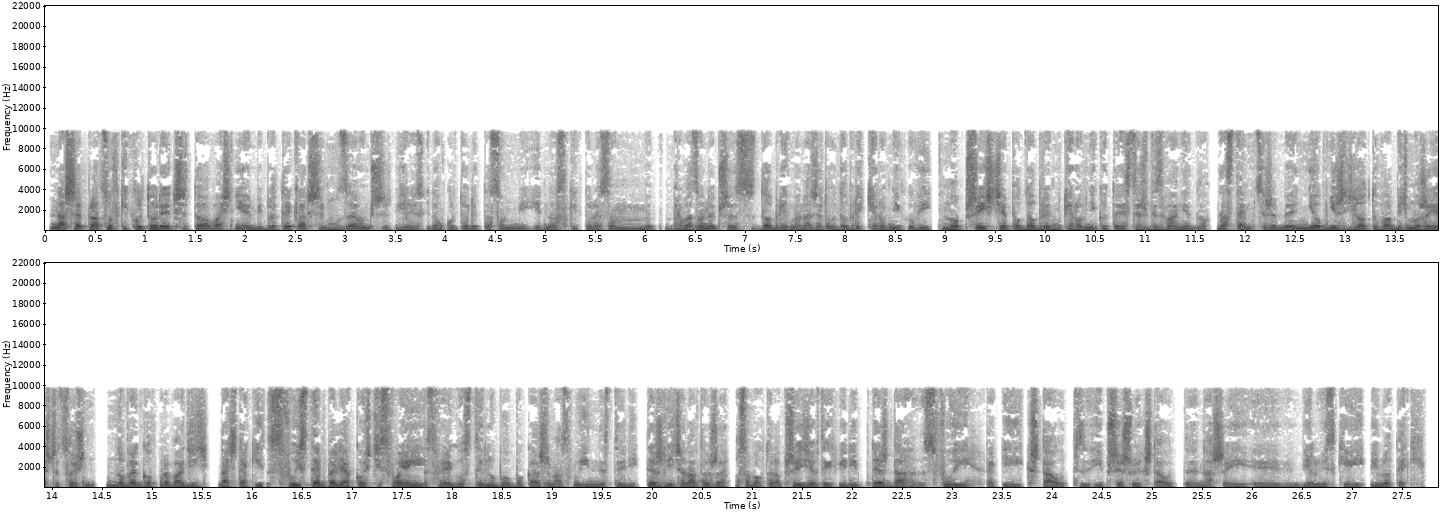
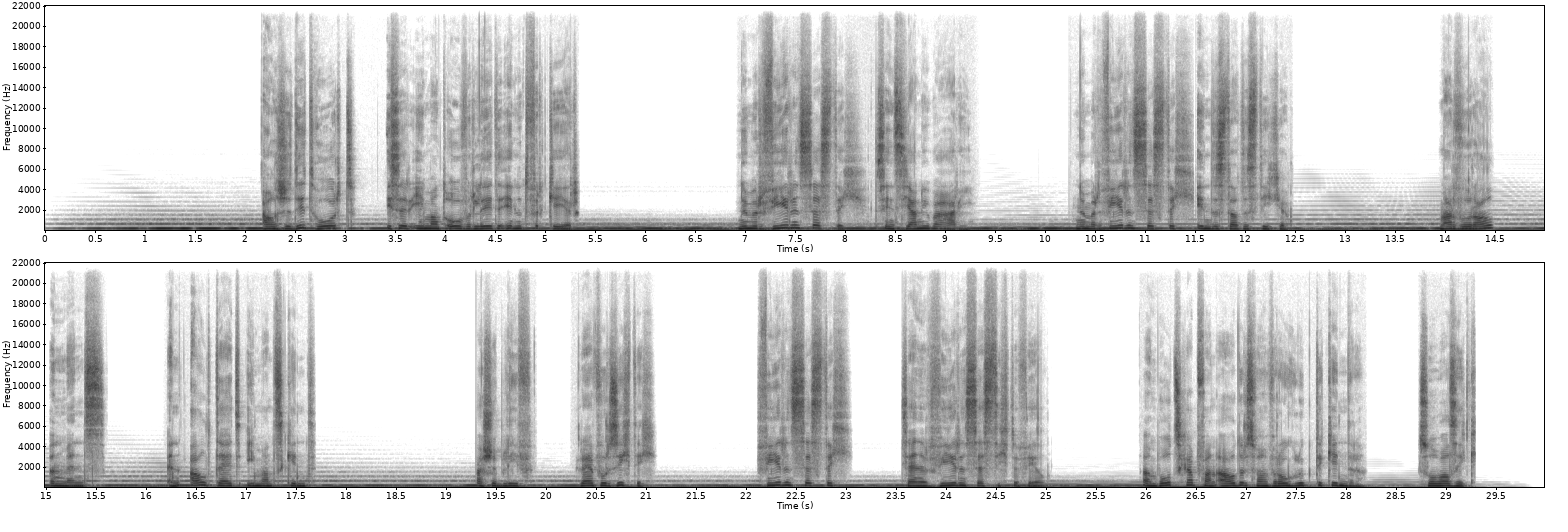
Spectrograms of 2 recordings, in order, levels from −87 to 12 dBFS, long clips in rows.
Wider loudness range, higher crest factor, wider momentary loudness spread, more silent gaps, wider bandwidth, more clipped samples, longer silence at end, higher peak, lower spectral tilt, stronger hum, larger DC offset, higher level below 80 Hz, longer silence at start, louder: about the same, 3 LU vs 3 LU; first, 18 dB vs 10 dB; second, 7 LU vs 11 LU; first, 8.87-8.92 s, 11.67-11.71 s, 14.45-14.53 s, 15.58-15.65 s, 19.88-19.94 s, 20.78-20.82 s, 24.16-24.20 s, 25.25-25.31 s vs none; second, 10 kHz vs 19.5 kHz; neither; second, 0.15 s vs 0.7 s; second, -4 dBFS vs 0 dBFS; about the same, -4 dB/octave vs -5 dB/octave; neither; neither; second, -50 dBFS vs -40 dBFS; about the same, 0.05 s vs 0.1 s; second, -22 LUFS vs -11 LUFS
